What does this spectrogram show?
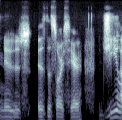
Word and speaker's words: Ghislaine: G Lane. Um Ghislaine G Lane. That's how you pronounce it, apparently.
